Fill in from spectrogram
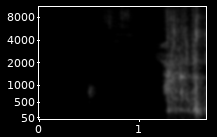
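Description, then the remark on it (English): Someone takes a quick sip of water: a few faint wet clicks, then a short, louder burst of slurping and swallowing. No one speaks. “let me get drink some water”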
